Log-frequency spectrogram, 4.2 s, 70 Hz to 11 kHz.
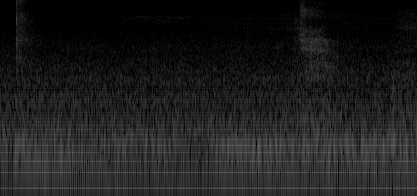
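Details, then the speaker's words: Melodysusie Scamander cordless rechargeable nail drill, 30,000 RPM, with bit reseated (pushed in and backed out slightly): faint steady high hum, no wobble or rattle, vibration much improved. Normal running. "okay feel it it's improved considerably yeah like that is not bad at all okay so yeah not bad at all i have to say"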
